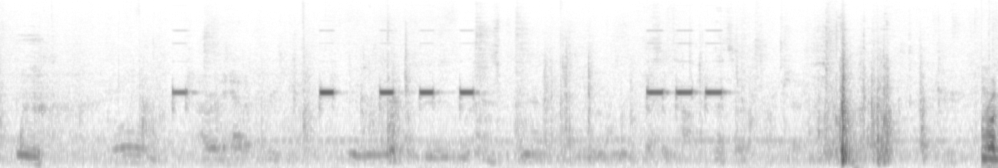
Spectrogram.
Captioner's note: oven beeping; students murmuring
